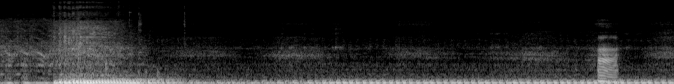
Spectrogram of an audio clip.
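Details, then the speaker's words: Low, lumpy idle of about four beats a second after a loud start-up flare, with the idle air control valve unplugged during an EGR valve delete, before the block-off plate goes on; it idles really low, starving for air. "Now it's idling really low, like really low. It's like giving it nothing."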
